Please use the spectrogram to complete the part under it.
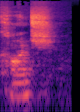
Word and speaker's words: conch: I'm shocked at how many people pronounce that conch since starting this podcast. I grew up in Florida, and it's conch.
